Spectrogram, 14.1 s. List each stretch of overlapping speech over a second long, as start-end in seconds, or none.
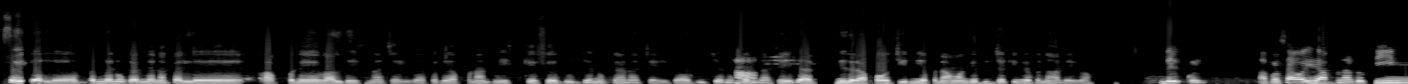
none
